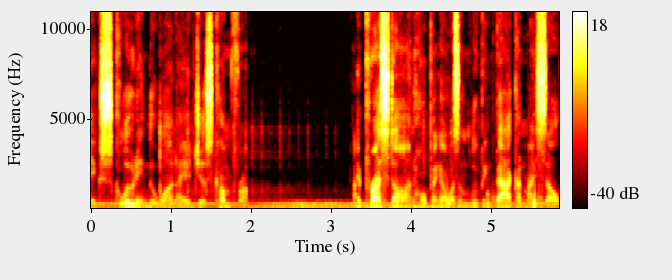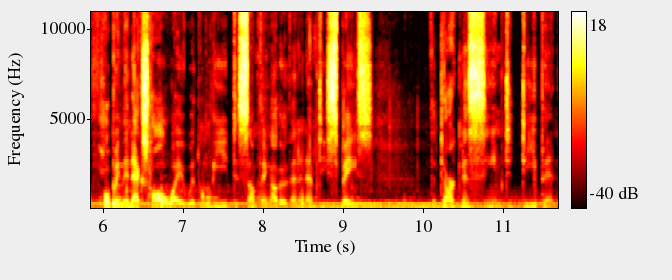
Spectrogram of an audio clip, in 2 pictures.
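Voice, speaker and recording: A man's voice: deep voice, vocal fry, heavy background noise. A man reading a scripted first-person horror story as a narrator, with a dramatic, theatrical delivery. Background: loud music.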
